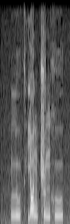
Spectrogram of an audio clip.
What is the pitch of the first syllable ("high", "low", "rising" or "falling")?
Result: low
